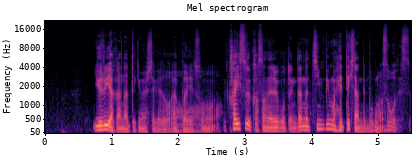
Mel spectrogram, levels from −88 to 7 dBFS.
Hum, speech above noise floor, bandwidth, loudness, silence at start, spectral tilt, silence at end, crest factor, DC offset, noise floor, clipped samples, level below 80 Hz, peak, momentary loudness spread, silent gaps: none; 36 dB; 17.5 kHz; -26 LUFS; 0.7 s; -6.5 dB/octave; 0.05 s; 20 dB; under 0.1%; -62 dBFS; under 0.1%; -50 dBFS; -6 dBFS; 13 LU; none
